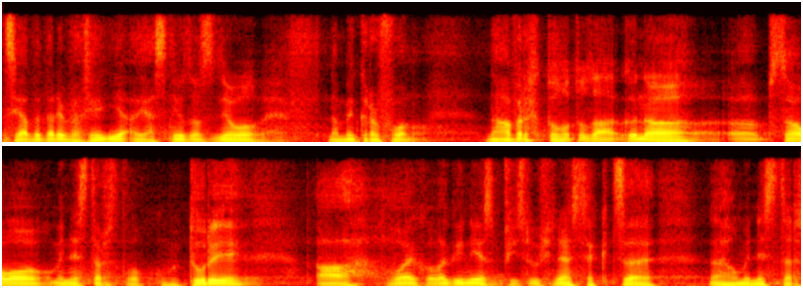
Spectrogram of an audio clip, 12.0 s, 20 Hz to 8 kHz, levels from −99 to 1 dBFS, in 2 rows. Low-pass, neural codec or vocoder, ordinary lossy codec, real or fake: 7.2 kHz; codec, 16 kHz in and 24 kHz out, 0.9 kbps, LongCat-Audio-Codec, four codebook decoder; MP3, 64 kbps; fake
